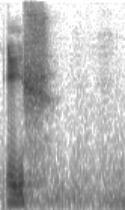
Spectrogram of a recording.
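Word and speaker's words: אֵשׁ: Sarah under the Alice so this is pronounced H okay so each is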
